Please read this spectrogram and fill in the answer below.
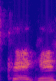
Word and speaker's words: Krekic: my name is i don't pronounce my last name because it's really difficult but it's cranky for anyone wants to know um and uh yeah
